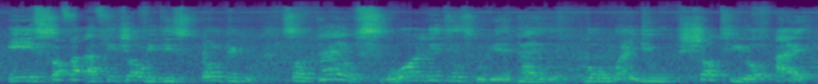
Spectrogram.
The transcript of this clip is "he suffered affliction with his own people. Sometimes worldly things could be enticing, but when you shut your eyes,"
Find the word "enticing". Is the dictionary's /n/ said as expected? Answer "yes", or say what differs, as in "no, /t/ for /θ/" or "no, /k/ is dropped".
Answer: no, /n/ is dropped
